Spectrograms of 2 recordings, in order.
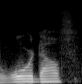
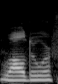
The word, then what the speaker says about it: Waldorf: cranberry sauce i like the what's it called wardolf how you say it waldorf wild door salad you said that completely backwards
